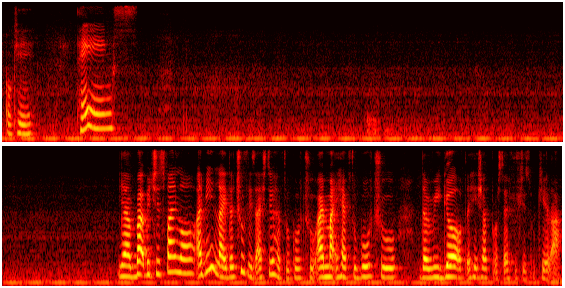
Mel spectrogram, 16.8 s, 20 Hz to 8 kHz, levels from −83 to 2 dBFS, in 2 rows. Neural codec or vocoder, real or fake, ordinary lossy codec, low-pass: none; real; none; 7.2 kHz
